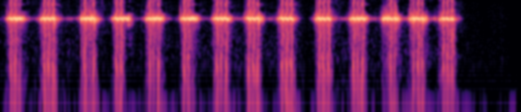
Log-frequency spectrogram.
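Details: Clean cricket chirping meant for tutoring white-rumped shamas: about a dozen crisp, high-pitched pulses at roughly four per second, then silence for the final half second.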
